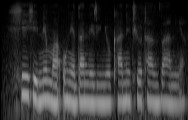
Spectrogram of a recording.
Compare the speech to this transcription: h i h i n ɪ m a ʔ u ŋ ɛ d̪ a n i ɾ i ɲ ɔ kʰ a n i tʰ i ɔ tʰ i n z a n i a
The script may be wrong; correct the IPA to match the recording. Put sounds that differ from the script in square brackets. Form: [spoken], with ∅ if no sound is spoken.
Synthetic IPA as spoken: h i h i n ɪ m a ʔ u ŋ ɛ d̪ a n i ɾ i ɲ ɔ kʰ a n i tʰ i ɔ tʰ [a] n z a n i a

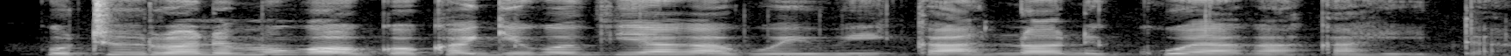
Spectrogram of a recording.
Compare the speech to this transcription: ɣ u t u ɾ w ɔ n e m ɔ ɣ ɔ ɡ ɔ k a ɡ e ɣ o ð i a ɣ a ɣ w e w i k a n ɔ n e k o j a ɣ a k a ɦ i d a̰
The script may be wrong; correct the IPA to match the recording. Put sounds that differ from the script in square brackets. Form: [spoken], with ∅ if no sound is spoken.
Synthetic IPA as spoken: ɣ [o] t u ɾ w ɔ n e m [o] ɣ ɔ ɡ ɔ k a ɡ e ɣ o ð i a ɣ a ɣ w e w i k a n ɔ n e k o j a ɣ a k a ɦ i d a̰

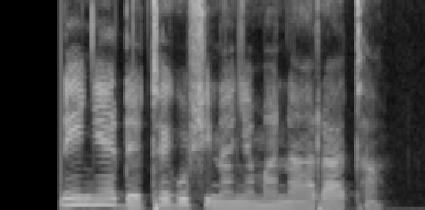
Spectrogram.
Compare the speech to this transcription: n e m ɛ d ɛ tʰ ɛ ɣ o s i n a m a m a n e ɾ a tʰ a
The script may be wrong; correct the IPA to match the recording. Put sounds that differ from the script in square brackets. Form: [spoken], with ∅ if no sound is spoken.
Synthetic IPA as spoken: n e [ɲ] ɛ d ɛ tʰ ɛ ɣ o [ʃ] i n a [ɲ] a m a n [a] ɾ a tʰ a

